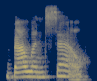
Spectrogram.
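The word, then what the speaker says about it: balancelle: Your word is balancel.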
